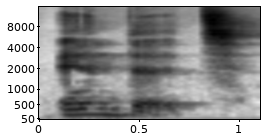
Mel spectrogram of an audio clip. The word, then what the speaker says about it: ended: Pois bem, aí tá, ended, veio o D antes. Esse E vai ser finalmente pronunciado, finalmente. Mas não vai ter som de E, vai ter som de ended.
